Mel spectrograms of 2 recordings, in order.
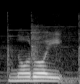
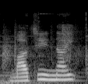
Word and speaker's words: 呪い: その呪に、ひらがなのイをつけると二通りの読み方があるそうです。一つは呪いです。そしてもう一つはまじないと読むそうです。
